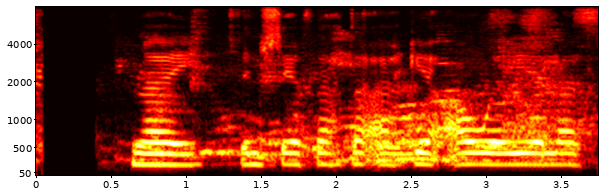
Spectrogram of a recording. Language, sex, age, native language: Icelandic, male, 12, Icelandic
